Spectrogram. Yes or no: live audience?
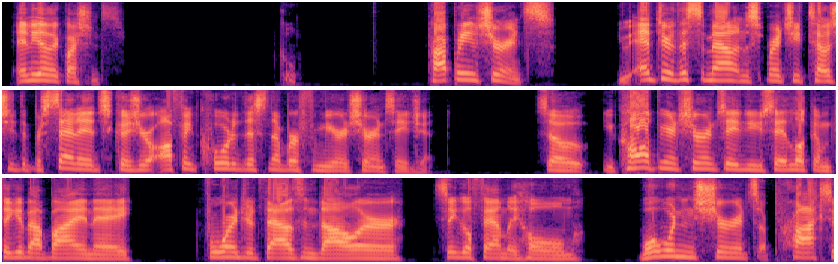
yes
